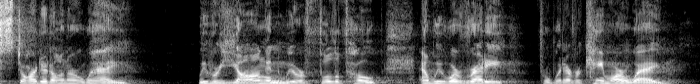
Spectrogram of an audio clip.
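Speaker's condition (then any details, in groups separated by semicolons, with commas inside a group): No condition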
